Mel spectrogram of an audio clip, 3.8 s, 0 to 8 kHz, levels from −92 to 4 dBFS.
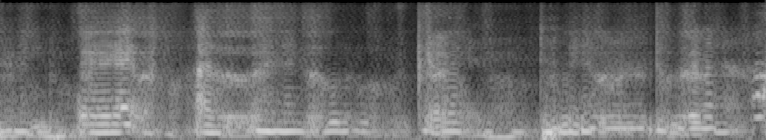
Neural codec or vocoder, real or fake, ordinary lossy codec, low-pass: codec, 16 kHz, 0.5 kbps, FreqCodec, smaller model; fake; none; 7.2 kHz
